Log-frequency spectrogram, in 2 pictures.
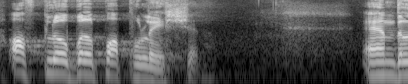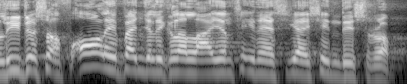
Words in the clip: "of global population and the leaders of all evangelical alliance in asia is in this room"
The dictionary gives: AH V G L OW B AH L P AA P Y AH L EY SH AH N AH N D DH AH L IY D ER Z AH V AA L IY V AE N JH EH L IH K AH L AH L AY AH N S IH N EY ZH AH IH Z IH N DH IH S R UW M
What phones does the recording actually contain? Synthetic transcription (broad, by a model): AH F G L OW B AH L P AA P Y AH L EY SH AH N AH N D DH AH L IY D ER S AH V AA L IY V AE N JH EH L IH K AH L AH L AY AH N S IH N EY S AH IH S IH N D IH S R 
